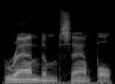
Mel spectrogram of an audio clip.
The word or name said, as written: random sample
